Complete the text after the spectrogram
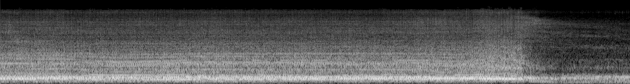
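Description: A motorcycle's rear tyre screeches as it spins in place.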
